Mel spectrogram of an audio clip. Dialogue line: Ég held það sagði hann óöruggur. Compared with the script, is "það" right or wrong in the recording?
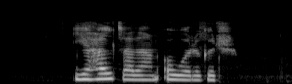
wrong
